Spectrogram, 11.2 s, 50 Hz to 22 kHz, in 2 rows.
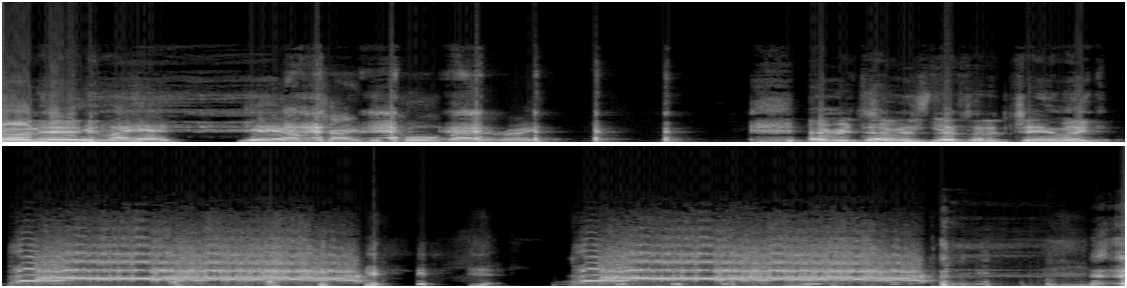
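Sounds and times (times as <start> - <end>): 
speech: 0.0 - 2.8, 3.8 - 6.6, 7.2 - 9.1
laughter: 0.3 - 4.8, 5.8 - 11.2
long loud shrill screams from a sound effect: 5.6 - 7.6, 8.4 - 10.4.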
